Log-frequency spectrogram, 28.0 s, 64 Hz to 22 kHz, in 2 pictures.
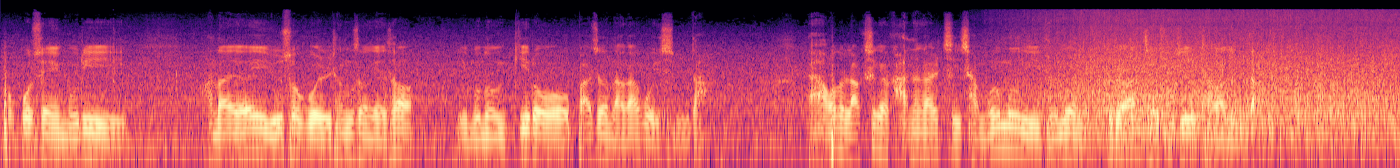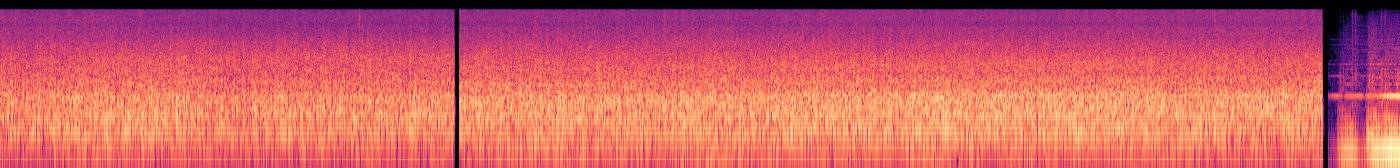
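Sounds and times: heavy rain on water: 9.7s - 27.3s.

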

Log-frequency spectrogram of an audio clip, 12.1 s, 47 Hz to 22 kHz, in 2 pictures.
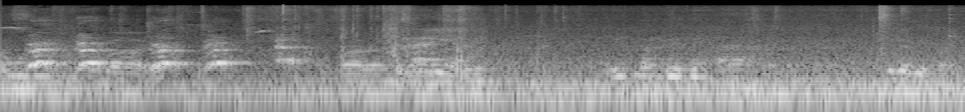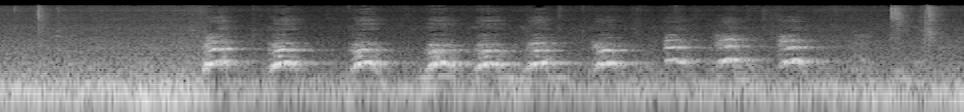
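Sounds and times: dog yelping whines: 0.0s - 2.0s, 7.3s - 11.3s.

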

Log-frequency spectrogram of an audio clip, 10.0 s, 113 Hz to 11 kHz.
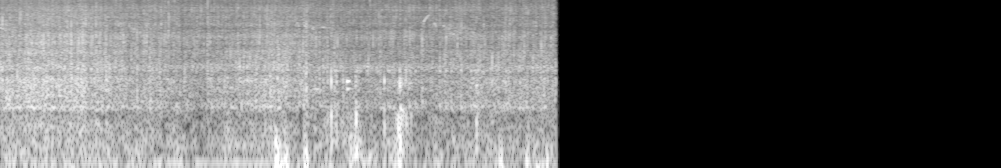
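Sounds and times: broth boiling and bubbling: 0.0s - 5.6s.

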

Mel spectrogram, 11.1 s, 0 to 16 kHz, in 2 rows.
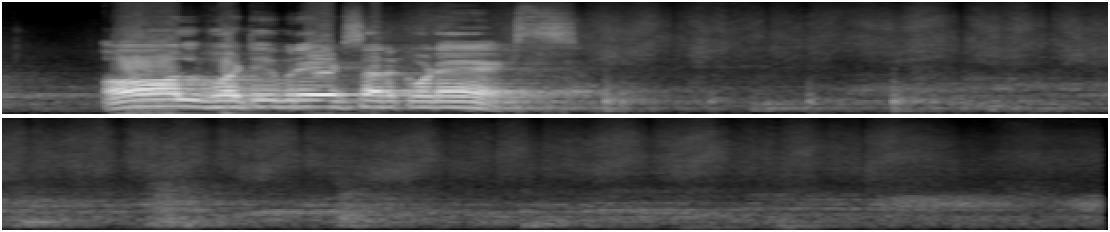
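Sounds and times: duster rubbing on blackboard: 2.8s - 11.0s.

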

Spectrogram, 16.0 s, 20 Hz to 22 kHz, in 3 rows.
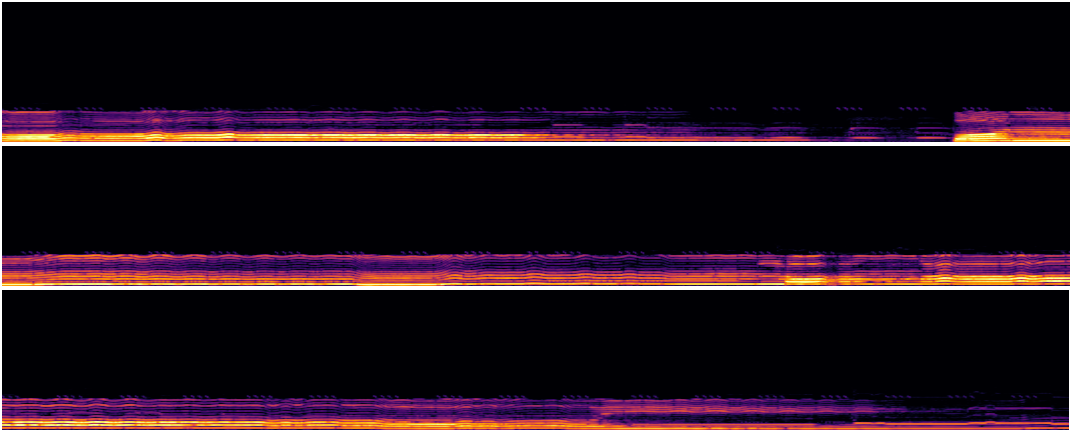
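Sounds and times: woman chanting verse: 4.8s - 15.0s.

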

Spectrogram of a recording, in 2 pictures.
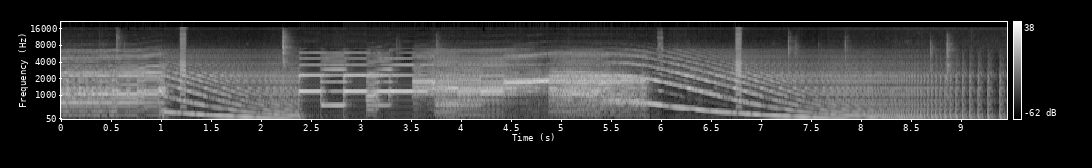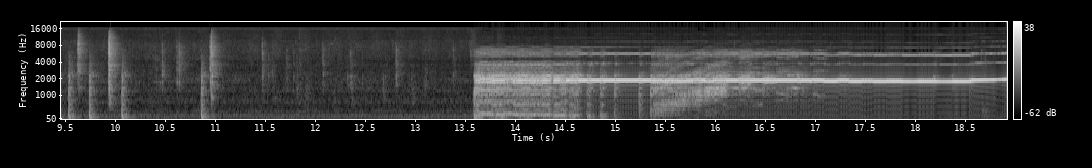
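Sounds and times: synthesizer pitch sweep: 0.0s - 8.5s
scattered clicks: 0.5s - 2.4s, 5.8s - 8.0s
distorted high held tone: 13.6s - 18.9s.

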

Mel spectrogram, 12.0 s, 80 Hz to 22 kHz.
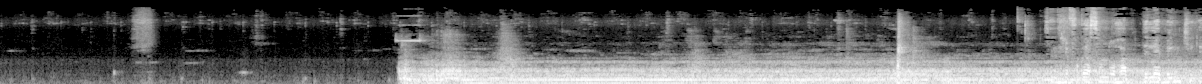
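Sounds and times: washing machine spinning hum: 4.0s - 12.0s.

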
